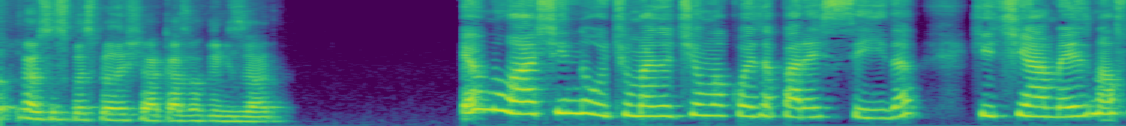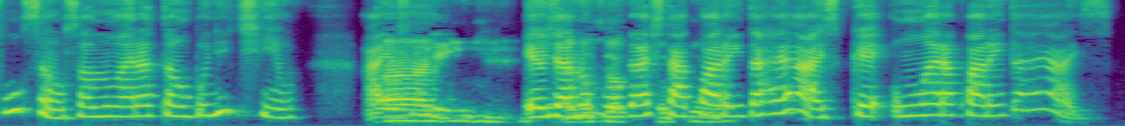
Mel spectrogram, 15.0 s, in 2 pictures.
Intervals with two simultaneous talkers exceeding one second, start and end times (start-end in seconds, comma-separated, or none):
10.0-12.4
